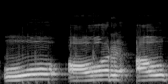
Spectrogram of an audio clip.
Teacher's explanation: ओ और औ का उच्चारण स्थान जो है मित्रों वो क्या होता है, कंठ ओष्ठ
